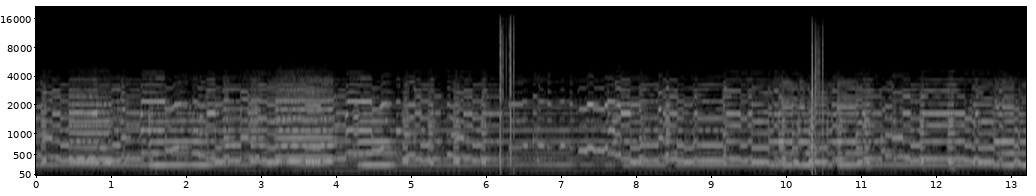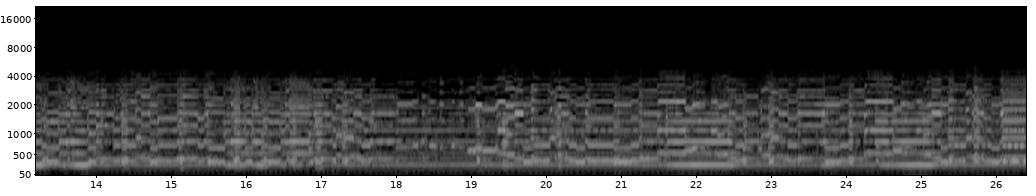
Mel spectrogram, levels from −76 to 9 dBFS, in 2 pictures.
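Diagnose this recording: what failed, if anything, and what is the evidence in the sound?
In the analogue wiring, a worn cable, connector or control was likely being disturbed, producing cable scratch noise. Dense, irregular bursts of crackle sit over the sound from 6.19 to 6.52 s, at roughly the same level as the programme, and again from 10.34 to 10.53 s, louder this time at about 5 dB above it. Each burst is the fluctuating contact resistance of a bad junction modulating the signal while it moves.

At the network and codec stage, the adaptive stream dropped to a lower bitrate between 16.74 and 20.74 s. The switch is abrupt with no gap: codec artefacts rise, then full quality returns just as suddenly. That character points to a fall from a mid-rate AAC encoding to a very low-rate HE-AAC version around 12 kbit/s, where the high band is regenerated rather than coded.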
